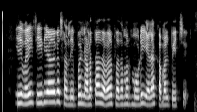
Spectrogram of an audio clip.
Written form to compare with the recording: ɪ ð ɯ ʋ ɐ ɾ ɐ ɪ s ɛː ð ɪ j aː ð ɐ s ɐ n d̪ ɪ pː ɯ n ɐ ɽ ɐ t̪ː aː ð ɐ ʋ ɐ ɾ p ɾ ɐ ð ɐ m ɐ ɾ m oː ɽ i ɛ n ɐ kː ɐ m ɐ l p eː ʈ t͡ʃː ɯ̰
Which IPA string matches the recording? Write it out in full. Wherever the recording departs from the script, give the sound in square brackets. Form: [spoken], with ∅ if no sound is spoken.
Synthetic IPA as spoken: ɪ ð ɯ ʋ ɐ ɾ ɐ ɪ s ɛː ð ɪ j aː [ɣ] ɐ s ɐ n d̪ ɪ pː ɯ n ɐ ɽ ɐ t̪ː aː ð ɐ ʋ ɐ ɾ p ɾ ɐ ð ɐ m ɐ ɾ m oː ɽ i ɛ n ɐ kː ɐ m ɐ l p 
